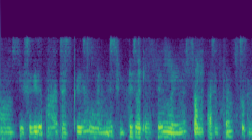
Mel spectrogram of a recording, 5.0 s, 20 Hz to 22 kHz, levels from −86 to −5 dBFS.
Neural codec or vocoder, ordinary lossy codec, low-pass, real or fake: codec, 44.1 kHz, 0.9 kbps, DAC; Opus, 32 kbps; 7.2 kHz; fake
